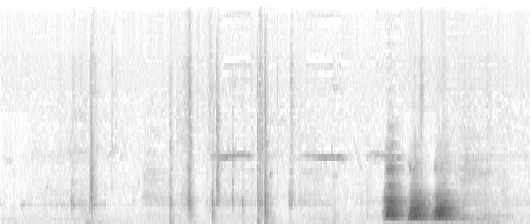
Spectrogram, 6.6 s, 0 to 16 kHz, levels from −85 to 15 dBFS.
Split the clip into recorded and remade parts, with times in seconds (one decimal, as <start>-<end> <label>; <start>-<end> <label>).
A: 0.0-2.3 recorded; 2.3-6.6 remade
